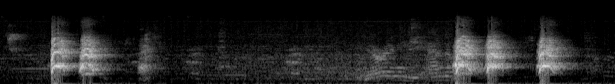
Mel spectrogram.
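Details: While Moe and Porter play on a Sunday morning, a few sharp barks ring out, then a quiet, wavering whine, followed by a final burst of three loud barks in quick succession.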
